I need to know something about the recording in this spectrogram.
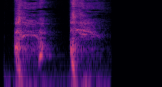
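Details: Two short, harsh coughs in quick succession, each with a sudden onset and rough, throaty tail.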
